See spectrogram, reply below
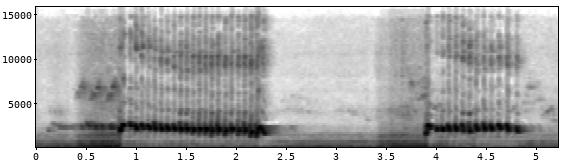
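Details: Sooty-headed bulbul song used in fighting to provoke other birds: two long, level trilled phrases, each a rapid buzzy stutter held for over a second, separated by a gap with low rustling.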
